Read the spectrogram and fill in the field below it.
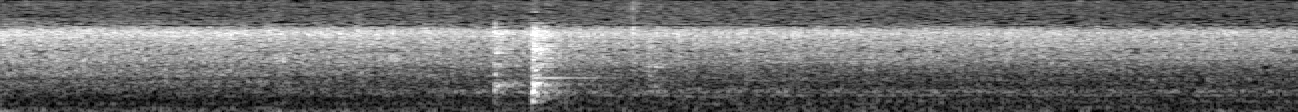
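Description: Ridge gourd frying in a pan with spices: a soft, even sizzle runs throughout, broken by one brief spatula scrape as it is stirred partway through, quiet and close.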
